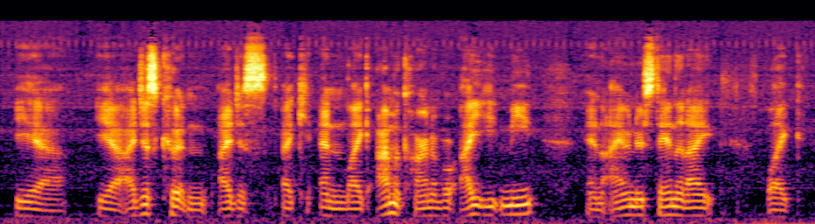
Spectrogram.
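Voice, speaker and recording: A man with an American accent speaks at a fairly slow pace. His pitch is fairly low and his intonation fairly even. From Illinois, later US South (Mississippi/Tennessee from age 14). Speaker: chef and livestreamer. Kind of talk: casual livestream chat. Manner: halting, many restarts and fillers.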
